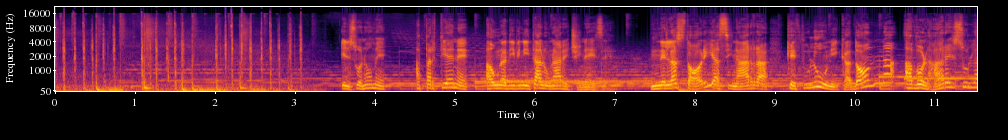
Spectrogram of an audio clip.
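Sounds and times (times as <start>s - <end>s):
rapid keyboard typing: 0.0s - 3.2s
speech: 3.6s - 11.5s.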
